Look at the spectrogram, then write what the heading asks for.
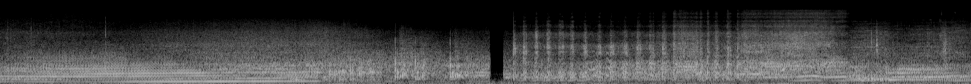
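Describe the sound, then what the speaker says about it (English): A Subaru rally car engine revs hard and loud, its pitch climbing through gears, then a sharp cut and a burst of crackling, popping engine noise. "their sweet-sounding Subaru"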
